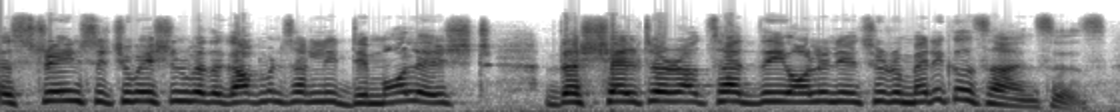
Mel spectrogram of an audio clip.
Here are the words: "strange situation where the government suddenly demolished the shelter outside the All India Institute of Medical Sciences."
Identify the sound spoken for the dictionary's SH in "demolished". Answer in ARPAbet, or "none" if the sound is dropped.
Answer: SH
